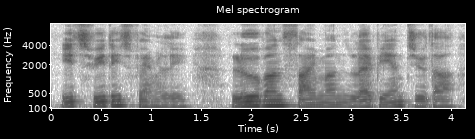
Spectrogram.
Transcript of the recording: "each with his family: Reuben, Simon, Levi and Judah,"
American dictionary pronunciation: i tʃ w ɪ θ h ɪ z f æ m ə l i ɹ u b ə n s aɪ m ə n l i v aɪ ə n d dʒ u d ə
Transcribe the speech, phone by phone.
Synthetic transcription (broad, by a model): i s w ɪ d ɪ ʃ f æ m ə l i l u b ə n s aɪ m ə n l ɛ b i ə n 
